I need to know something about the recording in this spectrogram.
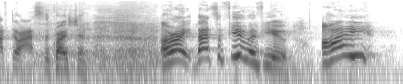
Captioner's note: laughter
